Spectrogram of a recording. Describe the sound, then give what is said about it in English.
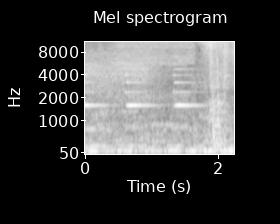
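Steady rumble of a passenger train running on a service between London and Edinburgh, a continuous low drone with thin tonal whines above it and a brief surge of hiss near the end, with no talking. “Welcome aboard the East Midlands train service to Edinburgh.”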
